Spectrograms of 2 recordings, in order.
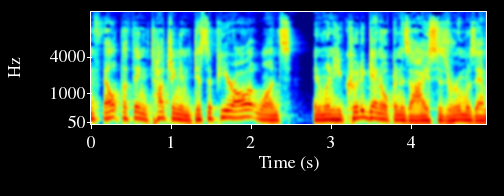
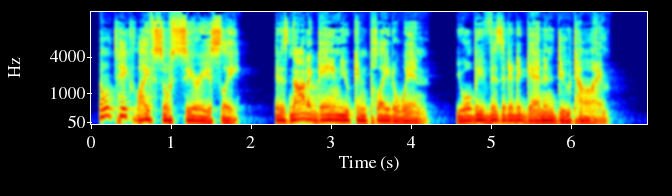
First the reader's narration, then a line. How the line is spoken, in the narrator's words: the thing spoke to him in a hoarse, low voice and said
